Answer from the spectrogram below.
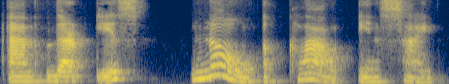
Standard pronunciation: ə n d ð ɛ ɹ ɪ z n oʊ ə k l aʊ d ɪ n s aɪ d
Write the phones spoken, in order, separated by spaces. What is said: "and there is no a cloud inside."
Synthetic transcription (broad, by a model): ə n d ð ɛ ɹ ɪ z n oʊ ə k l aʊ d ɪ n s aɪ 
